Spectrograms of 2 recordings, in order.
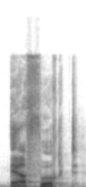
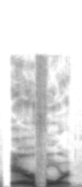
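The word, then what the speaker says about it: Erfurt: okay so I I I could pronounce it a little more German eort it's not going to sound good and to all German speakers uh I apologize B but I could do it that's right so we're just going to stick with the angelized way of pronouncing things for today's episode just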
